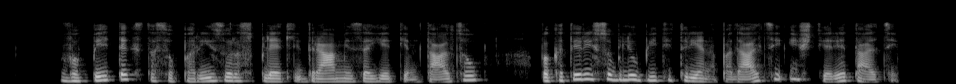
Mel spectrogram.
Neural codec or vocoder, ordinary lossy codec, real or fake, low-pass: none; MP3, 64 kbps; real; 7.2 kHz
